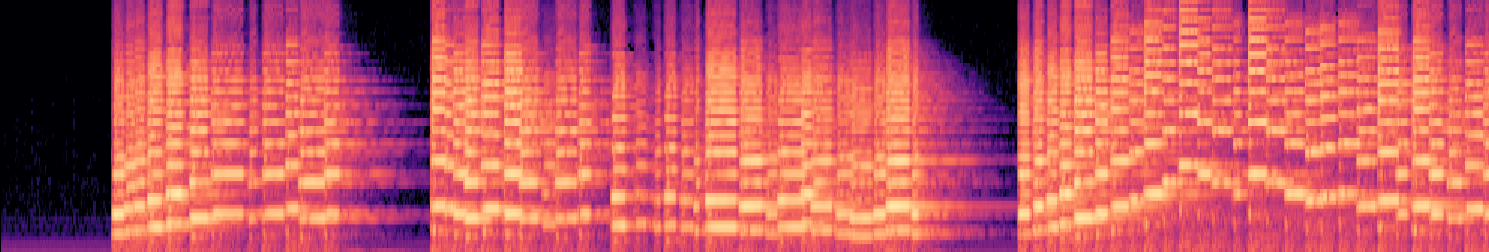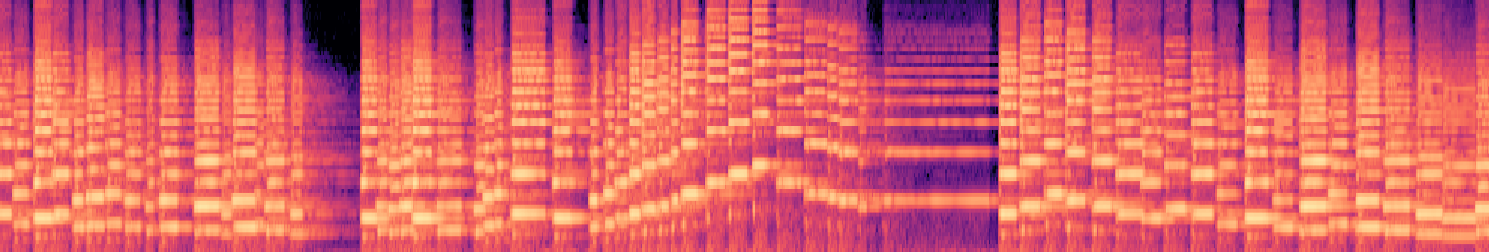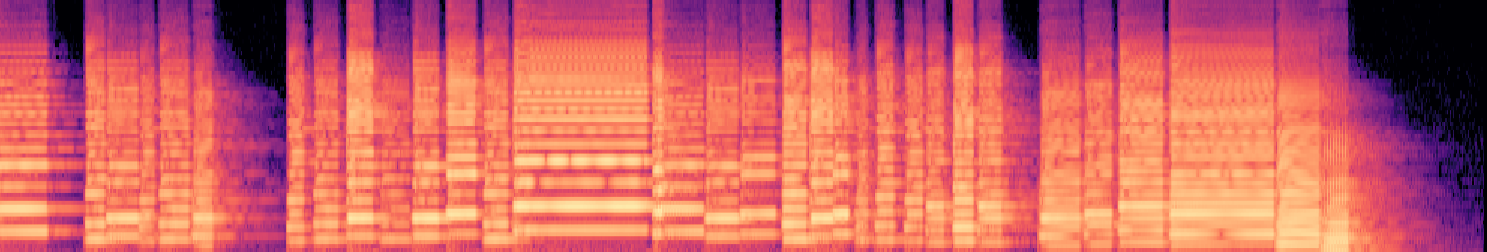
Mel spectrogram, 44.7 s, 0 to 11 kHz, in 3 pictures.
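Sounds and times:
Kurzweil SP7 saxophone ensemble: 1.2 - 3.6, 4.3 - 9.5, 10.2 - 43.8.

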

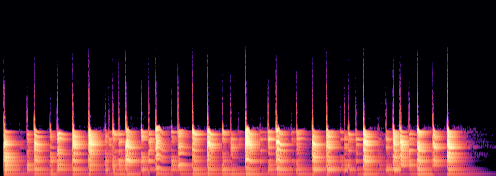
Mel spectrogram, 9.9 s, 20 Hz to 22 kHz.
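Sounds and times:
drum: 0.1 - 9.4.

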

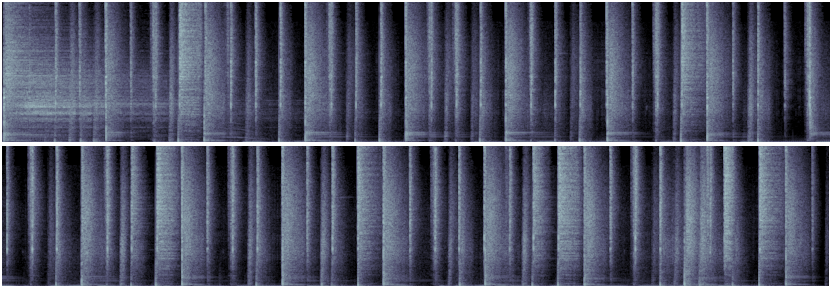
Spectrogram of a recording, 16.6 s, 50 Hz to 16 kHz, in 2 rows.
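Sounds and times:
clicky bass drum: 0.0 - 16.5.

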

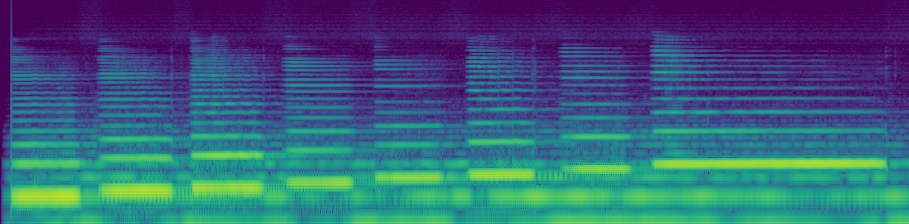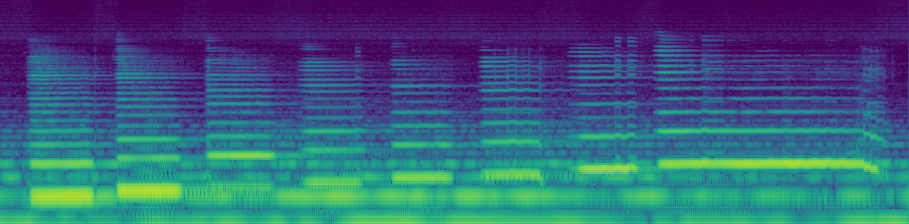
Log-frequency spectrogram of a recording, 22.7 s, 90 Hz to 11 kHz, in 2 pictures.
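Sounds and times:
E minor scale: 0.2 - 22.6.

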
